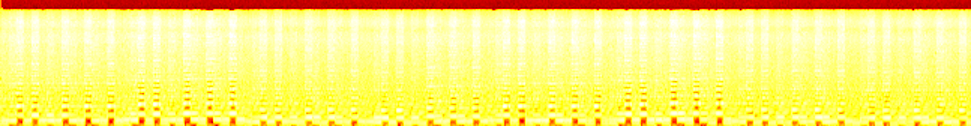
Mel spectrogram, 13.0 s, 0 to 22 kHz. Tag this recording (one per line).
2
arp
sequence
trance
